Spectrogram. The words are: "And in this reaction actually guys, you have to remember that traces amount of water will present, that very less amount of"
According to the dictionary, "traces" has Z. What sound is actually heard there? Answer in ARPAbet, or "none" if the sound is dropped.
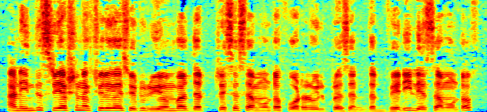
S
